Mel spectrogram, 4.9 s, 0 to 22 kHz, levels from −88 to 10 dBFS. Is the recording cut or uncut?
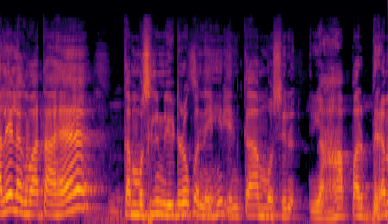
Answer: cut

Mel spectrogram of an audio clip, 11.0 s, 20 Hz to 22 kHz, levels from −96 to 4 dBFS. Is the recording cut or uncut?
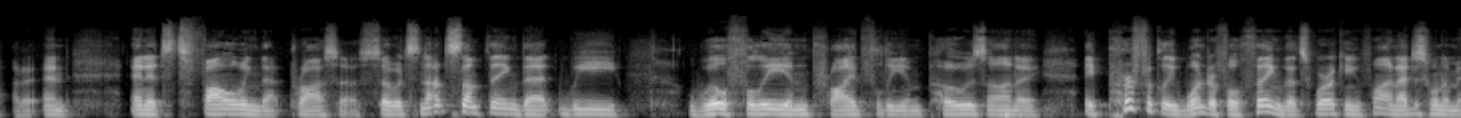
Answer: uncut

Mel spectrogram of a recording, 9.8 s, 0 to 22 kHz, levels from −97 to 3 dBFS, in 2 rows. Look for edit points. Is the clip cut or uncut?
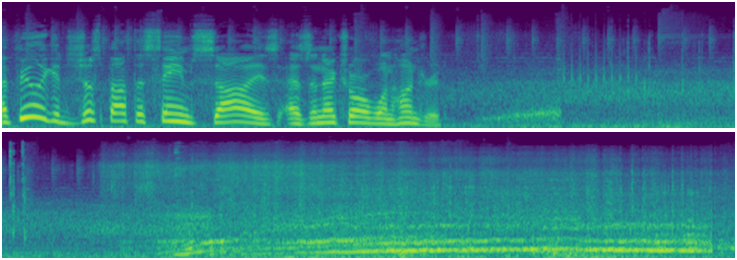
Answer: uncut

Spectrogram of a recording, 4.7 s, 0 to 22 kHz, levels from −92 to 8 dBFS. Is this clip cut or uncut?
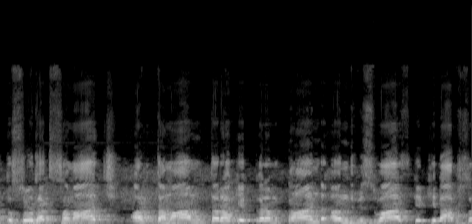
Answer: cut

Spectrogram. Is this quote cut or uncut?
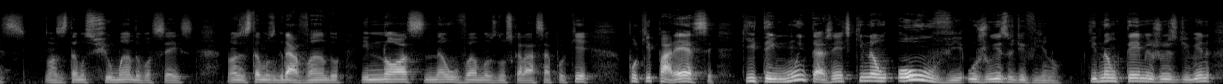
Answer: uncut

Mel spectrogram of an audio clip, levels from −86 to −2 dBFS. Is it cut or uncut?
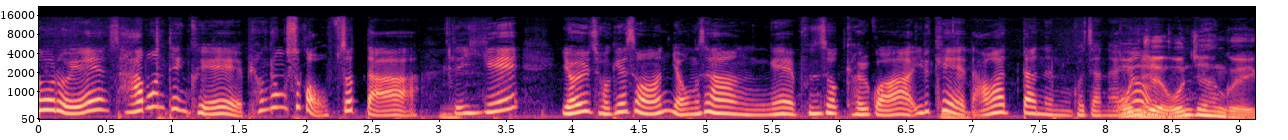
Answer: uncut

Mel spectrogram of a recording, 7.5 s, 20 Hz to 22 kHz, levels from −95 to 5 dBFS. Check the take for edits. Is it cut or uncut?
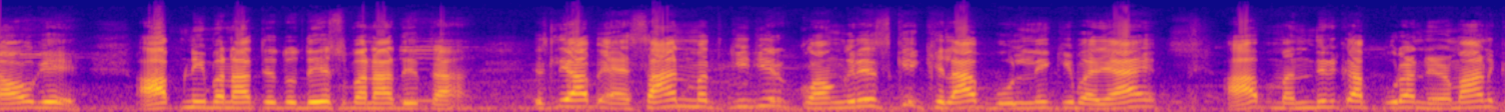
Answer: uncut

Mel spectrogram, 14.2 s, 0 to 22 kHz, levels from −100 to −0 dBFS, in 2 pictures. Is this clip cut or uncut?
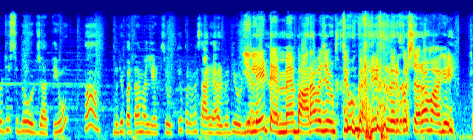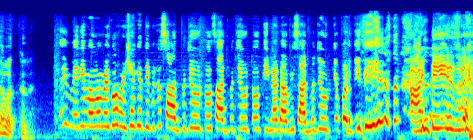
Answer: uncut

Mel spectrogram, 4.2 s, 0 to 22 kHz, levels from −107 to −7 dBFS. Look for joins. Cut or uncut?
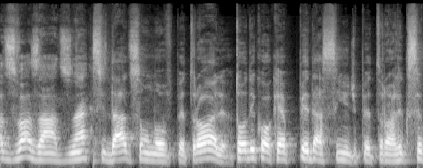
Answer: cut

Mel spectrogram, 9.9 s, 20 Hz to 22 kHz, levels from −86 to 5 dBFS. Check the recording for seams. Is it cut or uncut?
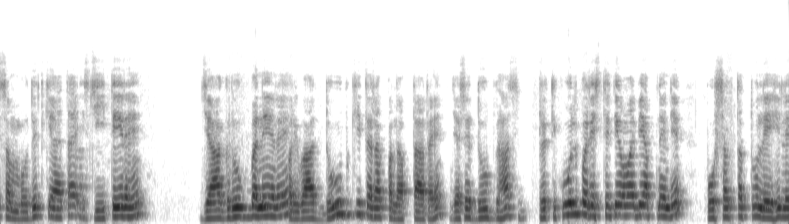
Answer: cut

